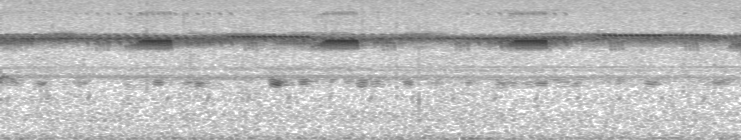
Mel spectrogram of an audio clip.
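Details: A field chorus of crickets makes a continuous high, ringing trill. Stronger bursts rise about every two seconds above a faint low rumble of ambient noise.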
